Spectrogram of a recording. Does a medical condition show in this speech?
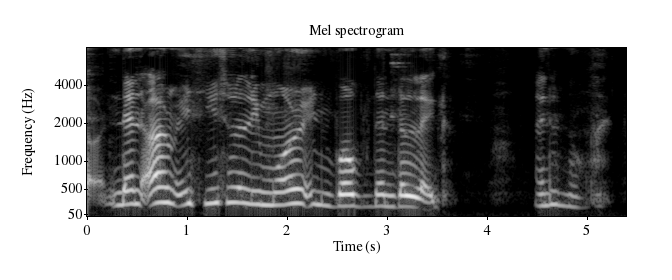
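Yes: cerebral palsy.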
